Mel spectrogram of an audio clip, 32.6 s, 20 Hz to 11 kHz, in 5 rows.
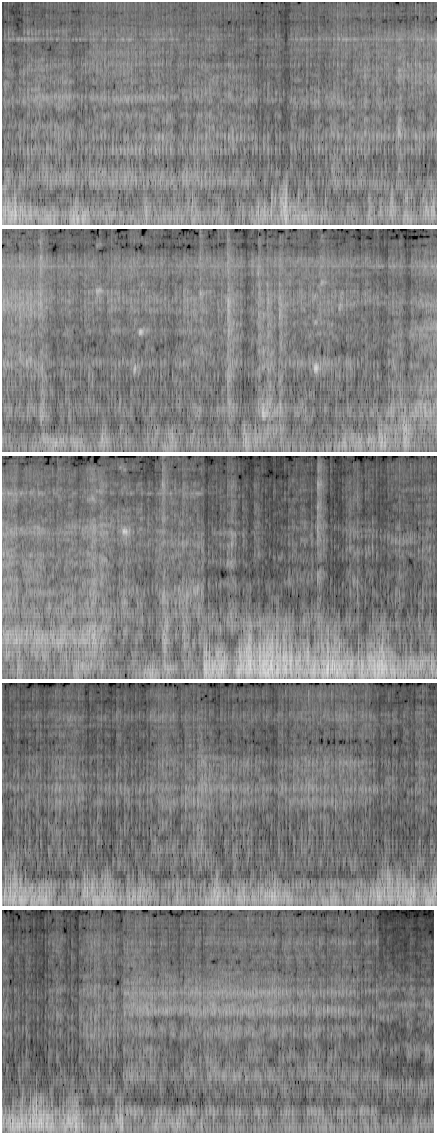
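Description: John Deere 5038 D tractor's diesel engine running under varying load as it drives a borewell pipe-lifting winch, with a few sharp metallic knocks and a louder, rougher stretch past the halfway point.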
